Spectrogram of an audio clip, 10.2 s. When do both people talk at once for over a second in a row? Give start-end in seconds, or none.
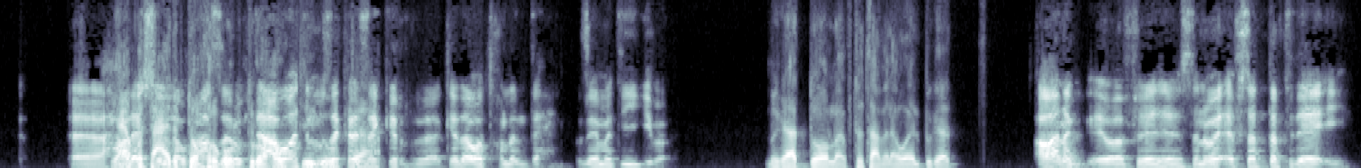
0.8-2.9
